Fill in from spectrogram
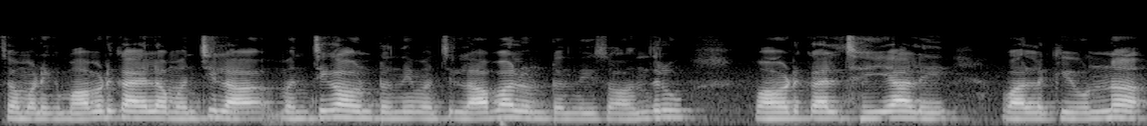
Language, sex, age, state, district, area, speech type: Telugu, male, 30-45, Andhra Pradesh, Chittoor, rural, spontaneous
